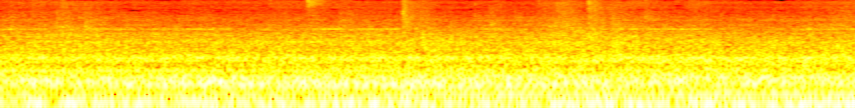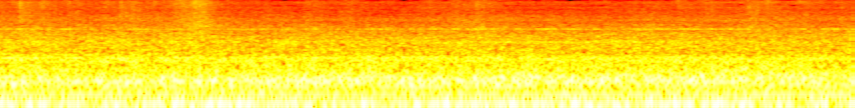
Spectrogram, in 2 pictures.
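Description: Steady low hum and drone of a grocery store's background machinery, with a faint thin high tone and a few light clicks.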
